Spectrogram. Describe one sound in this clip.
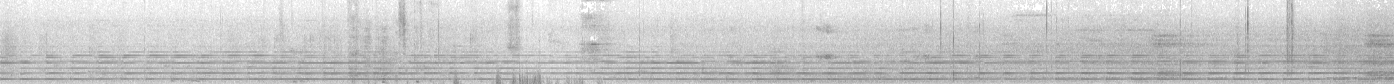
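A train rumbles closer and slowly rolls in along the tracks.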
